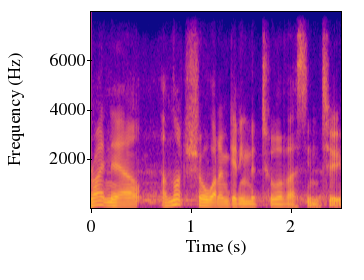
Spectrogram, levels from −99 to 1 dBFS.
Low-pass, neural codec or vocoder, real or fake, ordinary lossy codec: 7.2 kHz; codec, 24 kHz, 3.1 kbps, DualCodec; fake; Opus, 24 kbps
